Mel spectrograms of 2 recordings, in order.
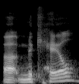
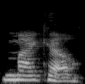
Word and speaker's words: Mikhail: Mikhail, am I saying that right? Michael. Michael.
